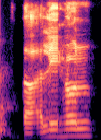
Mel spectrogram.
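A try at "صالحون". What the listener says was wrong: आप थोड़ा सा इसको ना स्वाद की तरह, जी स्वाद की तरह से, स्वालिहुन, स्वालिहूना।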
